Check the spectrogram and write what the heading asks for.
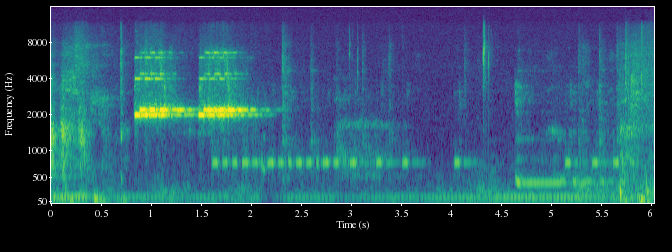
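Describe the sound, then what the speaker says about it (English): A phone rings in a quiet office, a few bright electronic tone bursts followed by softer repeating beeps, fairly faint with no talking. "My phone has never rung here in the office because I'm an online business guy. Now it's ringing."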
